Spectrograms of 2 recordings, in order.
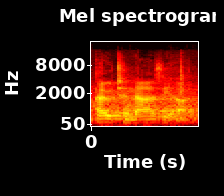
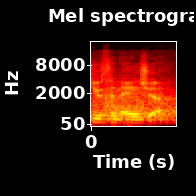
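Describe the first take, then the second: First: The word is pronounced with Dutch sounds. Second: The word is pronounced with English sounds. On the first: "in Dutch they pronounce it euthanasia" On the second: "in English it's euthanasia"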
